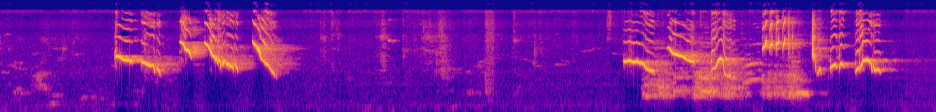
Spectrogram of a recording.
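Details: Orange-headed thrush singing, played as a lure for a bird that has stopped singing or is stressed: a series of sharp, descending whistled slurs, then a dense, scratchy, jumbled phrase with rapid chattering notes.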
